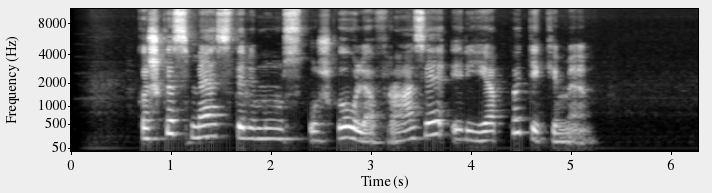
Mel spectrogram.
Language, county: Lithuanian, Panevėžys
